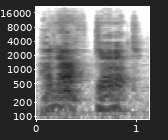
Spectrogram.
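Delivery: a father snapping at his arguing son; angry shout. Retold or imitated. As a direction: slam the table and bark it out. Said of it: "he gets mad".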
